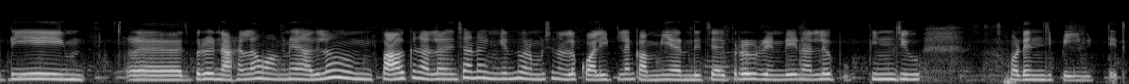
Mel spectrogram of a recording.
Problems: constant background noise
